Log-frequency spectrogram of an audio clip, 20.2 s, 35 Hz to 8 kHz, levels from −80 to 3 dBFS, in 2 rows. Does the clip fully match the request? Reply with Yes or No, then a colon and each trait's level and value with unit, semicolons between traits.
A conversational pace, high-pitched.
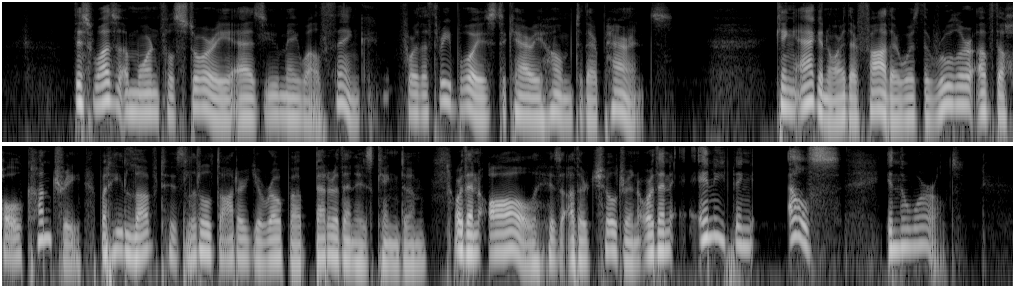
No: average, 165 wpm; low, 115 Hz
